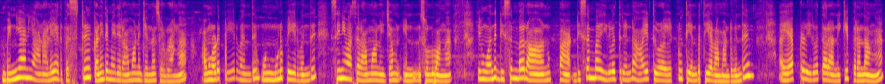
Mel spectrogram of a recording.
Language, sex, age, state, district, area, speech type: Tamil, female, 18-30, Tamil Nadu, Thanjavur, urban, spontaneous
